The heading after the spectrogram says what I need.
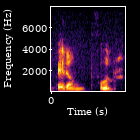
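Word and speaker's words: Perambur: आप ध्यान रखिएगा कि ब है, लेकिन हम लोग उच्चारण करते हैं पेरमपुर।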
